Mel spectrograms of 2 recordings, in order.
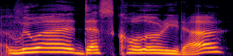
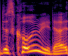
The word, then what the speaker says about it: Lua Descolorida: This is you actually singing Lua Descolorida. Did I say that right? Oh, I probably did. – Yeah, that's right. – Okay, Descolorida.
